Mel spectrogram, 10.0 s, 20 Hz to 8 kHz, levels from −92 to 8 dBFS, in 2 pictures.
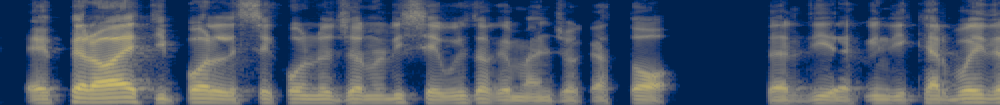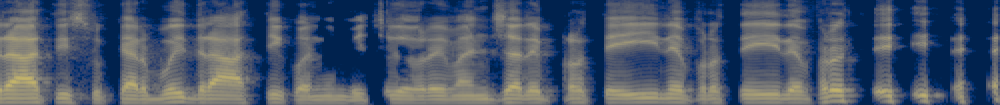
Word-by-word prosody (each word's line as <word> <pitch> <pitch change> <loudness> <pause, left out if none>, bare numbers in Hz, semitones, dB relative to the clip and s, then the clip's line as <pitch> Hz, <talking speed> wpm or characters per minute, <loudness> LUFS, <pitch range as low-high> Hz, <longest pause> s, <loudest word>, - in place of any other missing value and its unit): ehm, 100 0 -1
però 115 -1 +8
è 125 -1 +10
tipo 110 +1 -1
il 100 -3 +2
secondo 105 0 -3
giorno 100 0 -3
di 110 - -4
seguito 100 0 -3
che 90 0 -4
mangio 85 -1 -6
gâteau, - - -3 0.4
per 85 -2 -3
dire, 90 0 -4
quindi 95 -1 -7
carboidrati 110 +4 +3
su - - -7
carboidrati, 105 -1 0
quando, 95 0 -6
invece, 90 +2 -9
dovrei 95 -1 -2
mangiare 100 +2 -2
proteine, 110 +1 -2
proteine 110 +1 -3
proteine 150 +2 -3
105 Hz, 150 wpm, -22 LUFS, 95-110 Hz, 0.4 s, è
